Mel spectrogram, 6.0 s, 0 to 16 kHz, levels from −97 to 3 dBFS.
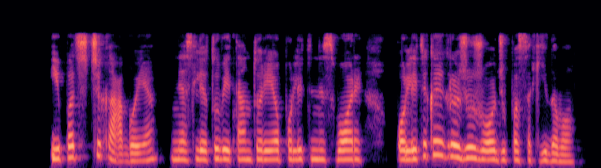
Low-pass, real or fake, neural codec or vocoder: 7.2 kHz; real; none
